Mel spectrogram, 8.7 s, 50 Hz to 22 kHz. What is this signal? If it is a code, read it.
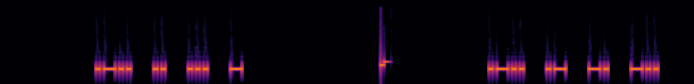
Morse code, heard as a keyed tone, about 25 wpm, spaced as for 18 wpm, 700 Hz. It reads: LIST LAND
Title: 2x Character Spacing - Top 500 Words - 25wpm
